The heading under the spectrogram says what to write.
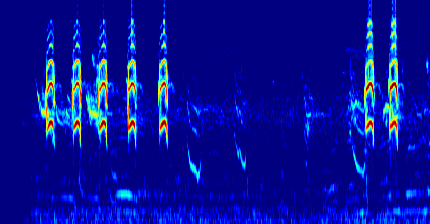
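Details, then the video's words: Francolin (teetar) calling: a rapid run of five sharp, high, ringing notes, about four per second, then a pause and two more matching notes, over a low murmur of background noise. "teetar checks calling video"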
